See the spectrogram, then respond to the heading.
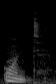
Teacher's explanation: So we have the hooked U because of the double consonant, or the multiple consonants rather, and then the D at the end of a word is pronounced like a T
